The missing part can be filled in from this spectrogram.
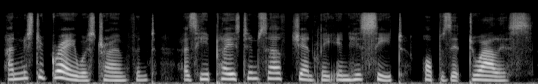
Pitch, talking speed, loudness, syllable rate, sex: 225 Hz, 180 wpm, -18 LUFS, 5.2 syllables/s, female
